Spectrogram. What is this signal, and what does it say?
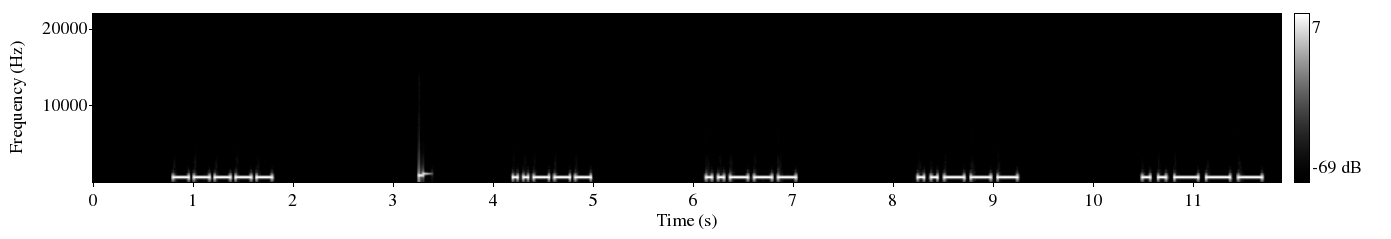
Morse code, heard as a keyed tone, about 20 wpm, spaced as for 6 wpm, 700 Hz. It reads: 0 2222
